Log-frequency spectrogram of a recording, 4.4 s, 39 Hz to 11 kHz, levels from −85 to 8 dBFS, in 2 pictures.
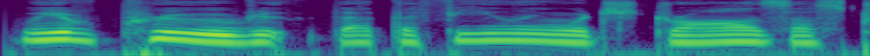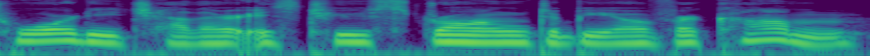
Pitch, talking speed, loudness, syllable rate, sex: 165 Hz, 250 wpm, -18 LUFS, 6.1 syllables/s, female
